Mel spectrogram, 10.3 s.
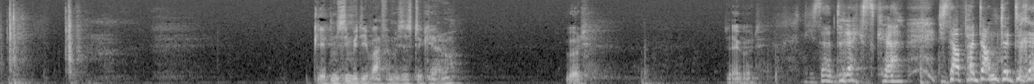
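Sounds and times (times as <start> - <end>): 
door being opened: 0.0 - 1.0
speech: 3.2 - 4.7, 5.7 - 6.0, 7.3 - 10.3.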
